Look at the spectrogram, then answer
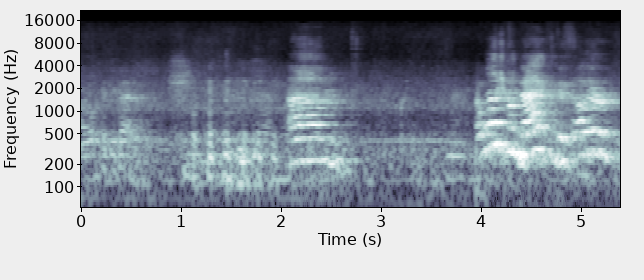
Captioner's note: laughter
